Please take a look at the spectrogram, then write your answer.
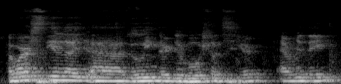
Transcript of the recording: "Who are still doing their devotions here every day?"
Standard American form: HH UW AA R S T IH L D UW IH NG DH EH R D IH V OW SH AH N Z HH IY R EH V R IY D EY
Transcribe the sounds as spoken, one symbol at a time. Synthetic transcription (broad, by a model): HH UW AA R S T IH L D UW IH NG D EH R D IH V OW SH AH N S HH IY R EH V R IY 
